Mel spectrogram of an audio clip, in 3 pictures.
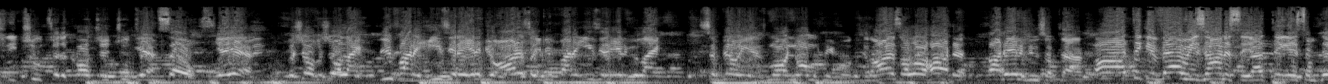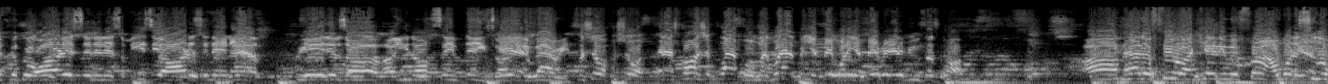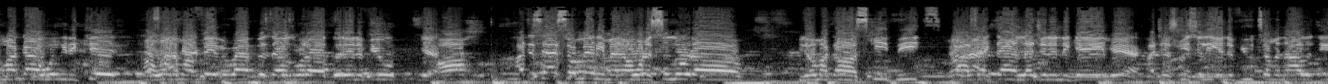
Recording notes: … Concert Interview. Live at the … Ten Tape Concert.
